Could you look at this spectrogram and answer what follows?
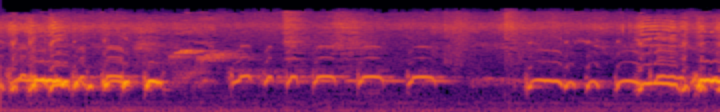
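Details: Vigorously singing local zebra dove, used to coax other doves into song: a bubbly coo burst, a row of evenly spaced soft coo notes, then another rippling phrase.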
